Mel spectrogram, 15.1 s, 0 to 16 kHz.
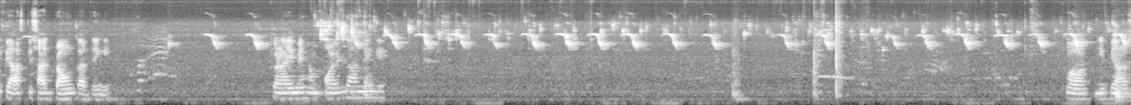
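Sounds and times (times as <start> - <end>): small bird chirping: 2.0 - 15.0.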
